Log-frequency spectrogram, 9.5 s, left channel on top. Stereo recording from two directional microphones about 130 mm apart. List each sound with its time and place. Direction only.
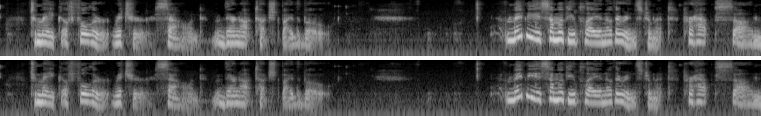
0.0 s speech: 25° right (ahead or behind)
5.9 s speech: 20° right (ahead or behind)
